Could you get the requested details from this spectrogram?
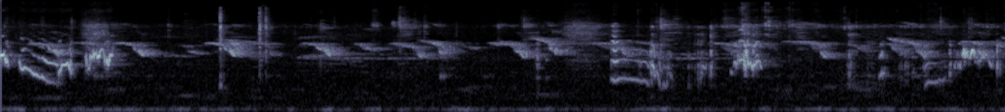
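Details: Lovebirds chirping: a busy overlapping stream of short, high, sweeping chirps and twitters from several birds, with a steady low hum underneath.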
